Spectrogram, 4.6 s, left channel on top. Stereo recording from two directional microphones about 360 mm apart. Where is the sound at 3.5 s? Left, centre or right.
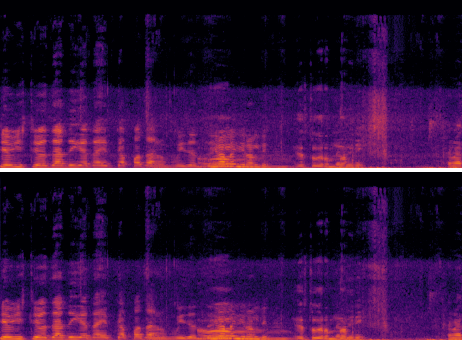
Left.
